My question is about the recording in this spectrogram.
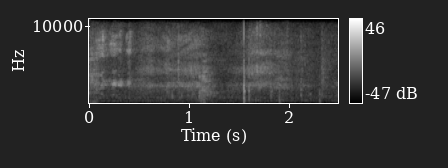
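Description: Rustling handling noise from a handheld camera rubbing against skin and clothing, with one sharp click about one and a half seconds in.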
